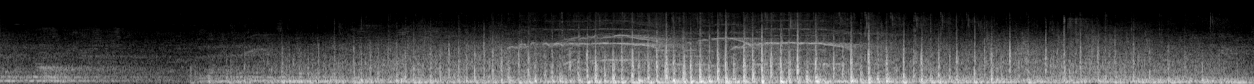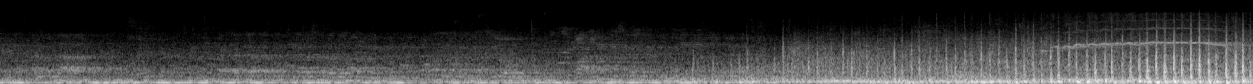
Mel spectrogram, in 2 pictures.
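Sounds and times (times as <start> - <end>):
hooves drumming on wooden board: 2.8 - 12.2, 19.5 - 25.0
whistle-like rising and falling tones: 4.9 - 8.9, 22.8 - 25.0.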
